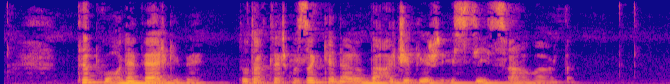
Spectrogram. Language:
Turkish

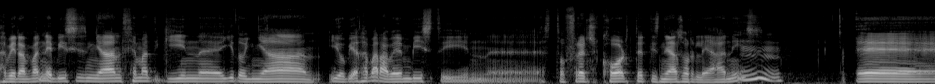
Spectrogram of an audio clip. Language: Greek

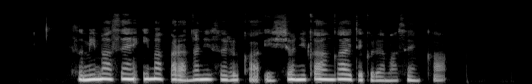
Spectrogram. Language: Japanese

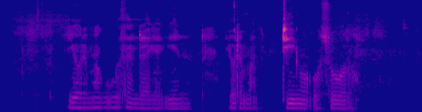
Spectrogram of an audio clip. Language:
Luo (Kenya and Tanzania)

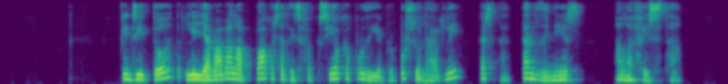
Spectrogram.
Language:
Catalan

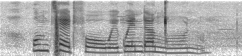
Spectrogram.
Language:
Swati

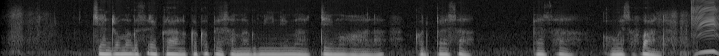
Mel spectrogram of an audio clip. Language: Luo (Kenya and Tanzania)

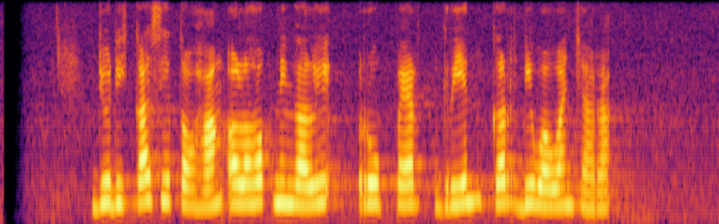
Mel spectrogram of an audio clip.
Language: Sundanese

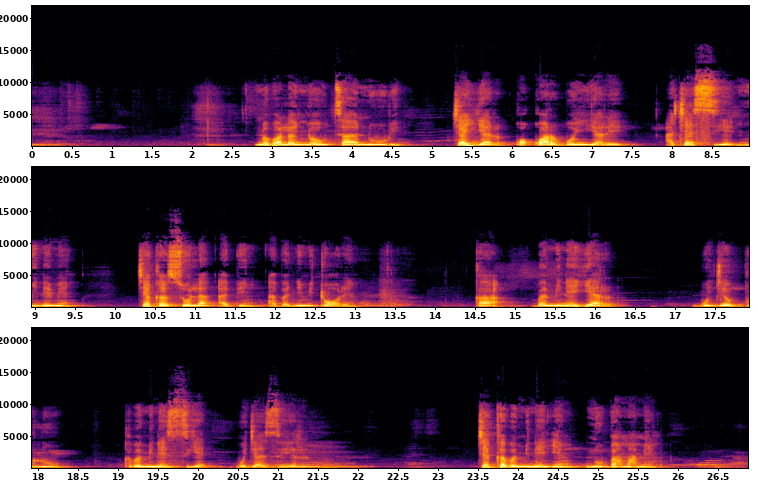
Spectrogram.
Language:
Southern Dagaare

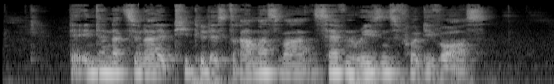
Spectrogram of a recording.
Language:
German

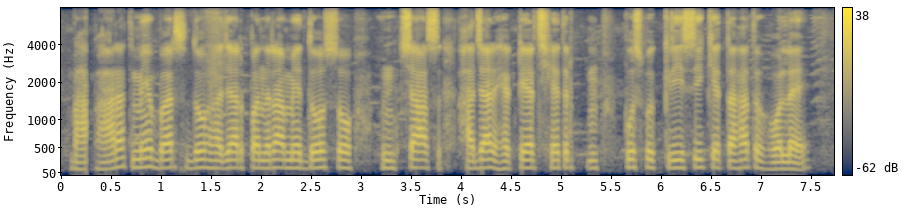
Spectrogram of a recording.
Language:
Magahi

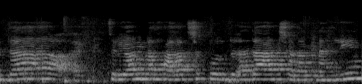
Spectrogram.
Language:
Hebrew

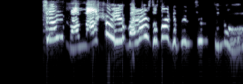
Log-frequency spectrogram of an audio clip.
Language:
Icelandic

